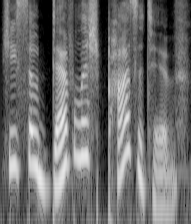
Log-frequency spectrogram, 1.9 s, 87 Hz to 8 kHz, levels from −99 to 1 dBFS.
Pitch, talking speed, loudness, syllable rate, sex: 240 Hz, 125 wpm, -17 LUFS, 5.0 syllables/s, female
